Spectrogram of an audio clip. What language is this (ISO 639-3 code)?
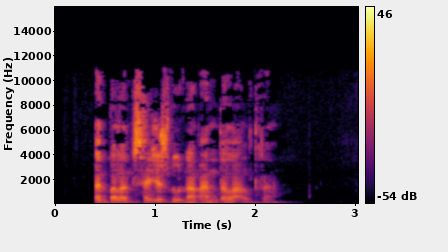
cat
